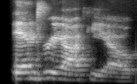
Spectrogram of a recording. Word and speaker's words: Andreacchio: Am I pronouncing that right? Andreacchio.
